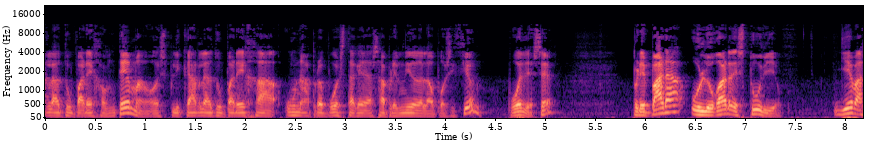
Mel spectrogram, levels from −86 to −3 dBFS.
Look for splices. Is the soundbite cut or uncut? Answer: uncut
